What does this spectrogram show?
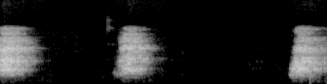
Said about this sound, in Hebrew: היא נובחת על משהו ספציפי, או שזה... זהו, אני לא יודעת.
